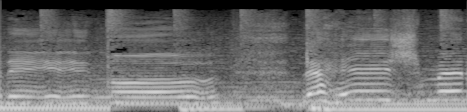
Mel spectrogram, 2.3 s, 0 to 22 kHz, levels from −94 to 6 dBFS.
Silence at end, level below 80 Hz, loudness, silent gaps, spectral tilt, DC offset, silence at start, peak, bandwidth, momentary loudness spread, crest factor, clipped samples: 0 s; -24 dBFS; -16 LUFS; none; -5.5 dB/octave; under 0.1%; 0 s; 0 dBFS; 16.5 kHz; 4 LU; 16 dB; under 0.1%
